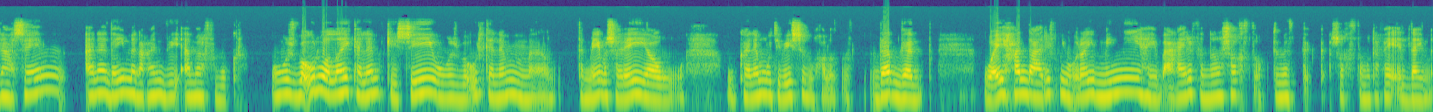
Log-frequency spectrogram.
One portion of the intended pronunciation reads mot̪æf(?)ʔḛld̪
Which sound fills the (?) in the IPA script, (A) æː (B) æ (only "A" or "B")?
A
